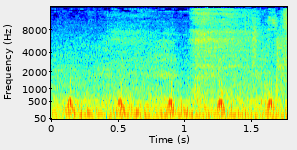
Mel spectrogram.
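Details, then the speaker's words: Simulated fetal heartbeat from a TV drama scene: rapid, regular soft pulses at about 160 a minute, played to reassure a pregnant woman worried that the baby had stopped moving; normal fetal heartbeat. "we have a listen down here that's baby's artbeat so we know he's alive or she"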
